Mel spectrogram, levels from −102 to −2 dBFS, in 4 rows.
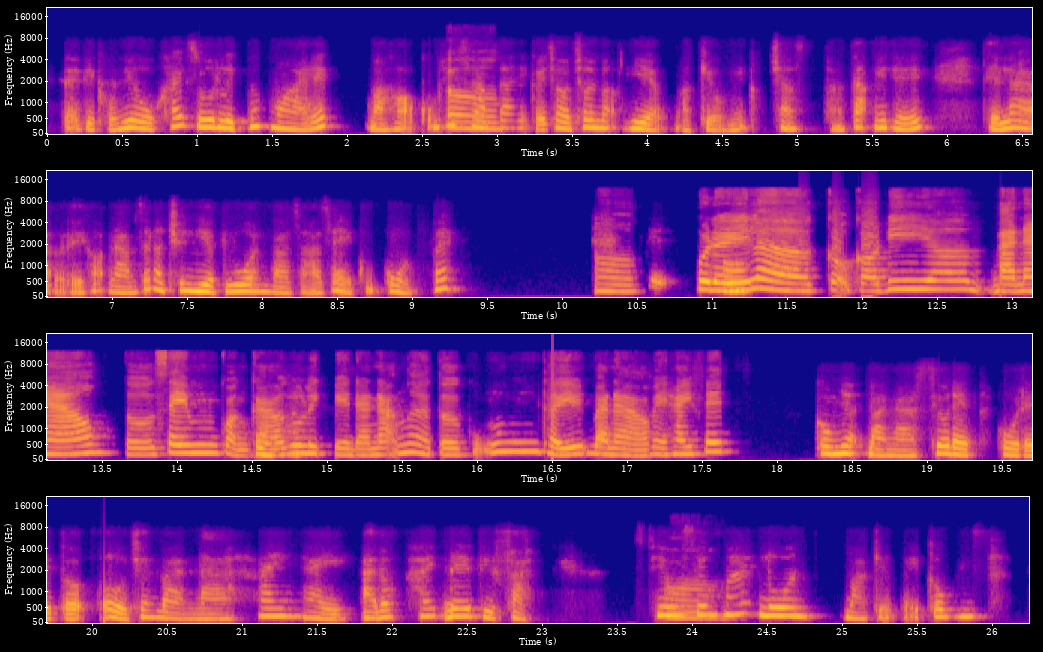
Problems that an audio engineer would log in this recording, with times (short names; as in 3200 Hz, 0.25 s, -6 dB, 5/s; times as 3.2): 11.57–12.11 clipped -21 dBFS
12.92 gap 3.3 ms
16.5 pop -5 dBFS
20.06–20.08 gap 16 ms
